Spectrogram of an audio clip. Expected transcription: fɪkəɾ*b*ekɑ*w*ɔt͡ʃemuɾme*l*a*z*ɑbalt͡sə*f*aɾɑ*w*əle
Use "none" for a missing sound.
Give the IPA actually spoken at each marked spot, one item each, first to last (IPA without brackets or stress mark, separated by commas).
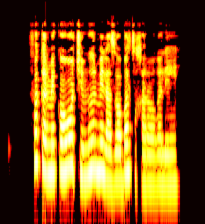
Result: m, w, l, z, x, ɣ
